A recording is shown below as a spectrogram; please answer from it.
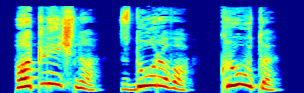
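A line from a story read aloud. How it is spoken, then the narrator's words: Ecstatic shout. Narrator (Russian): Закричал он, придя почему-то в неописуемый восторг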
